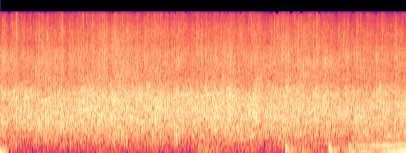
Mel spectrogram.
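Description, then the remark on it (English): A dense, steady burst of crowd applause, played as a sound effect, fills the whole stretch at full strength, a broad wash of many hands clapping with no pauses, and a faint voice surfaces briefly near the end. “I was ready with oh, my clapping went away. There it is, though.”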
